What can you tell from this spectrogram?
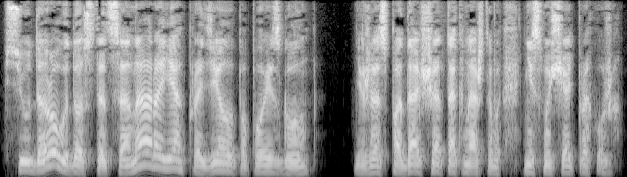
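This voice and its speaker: A man's voice: on the low side, a little fast, a bit bright, no echo. A man narrating a story in a dry, ironic, matter-of-fact way. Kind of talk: audiobook narration.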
